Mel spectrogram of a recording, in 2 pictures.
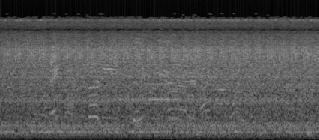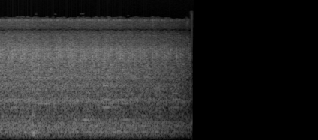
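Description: A bus engine idling steadily under faint voices, fading and then cutting to silence near the end.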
